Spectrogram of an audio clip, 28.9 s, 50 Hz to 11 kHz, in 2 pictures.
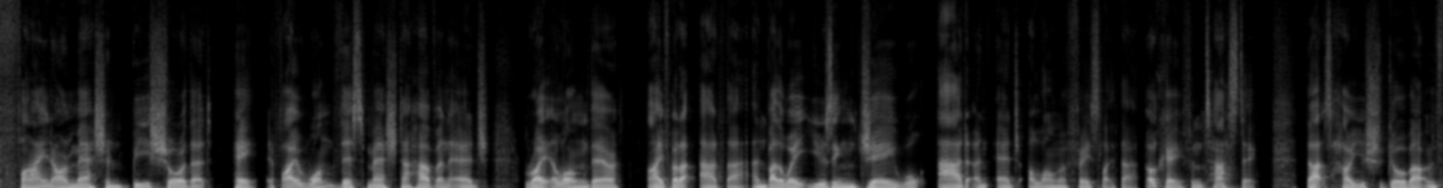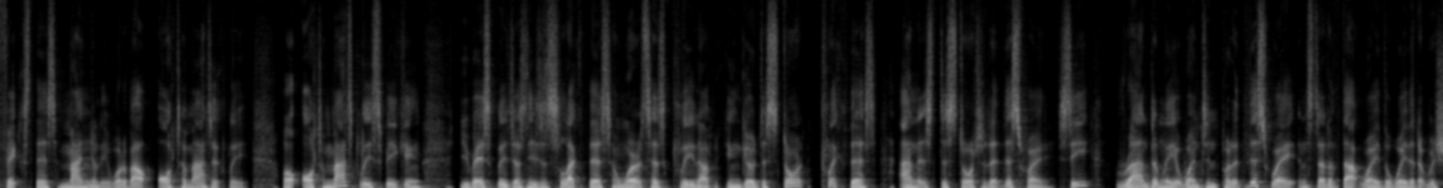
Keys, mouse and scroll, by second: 0.5 middle click, 3.8 click, 4.2 s, 4.9 shift+click, 6.2 l, 7.6 j, 10.0 j, 10.0 middle click, 12.1 shift+middle click, 13.0-14.0 scroll up 1, 14.0 scroll down 1, 14.4 shift+middle click, 16.8 ctrl+z, 19.2 Tab, 22.6 Tab, 22.6 click, 23.8 middle click, 28.4 middle click.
